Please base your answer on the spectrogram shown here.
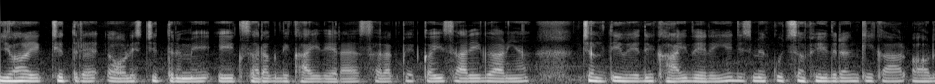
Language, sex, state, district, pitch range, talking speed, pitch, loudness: Hindi, male, Uttarakhand, Tehri Garhwal, 140-160 Hz, 210 wpm, 150 Hz, -18 LUFS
